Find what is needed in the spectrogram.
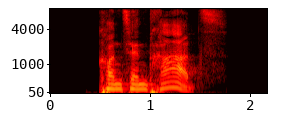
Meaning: genitive singular of Konzentrat
- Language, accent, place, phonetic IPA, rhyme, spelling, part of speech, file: German, Germany, Berlin, [kɔnt͡sɛnˈtʁaːt͡s], -aːt͡s, Konzentrats, noun, De-Konzentrats.ogg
